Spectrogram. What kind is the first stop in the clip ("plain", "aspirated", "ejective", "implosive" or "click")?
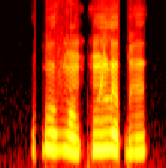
implosive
